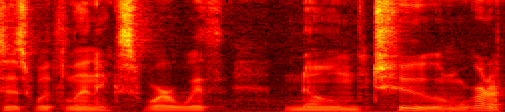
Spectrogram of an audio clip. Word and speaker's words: GNOME: desktop environment we're going to talk about is gnome also called Gunn gnome by some people in the community I have been calling it gnome for 20 years so that's the way I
